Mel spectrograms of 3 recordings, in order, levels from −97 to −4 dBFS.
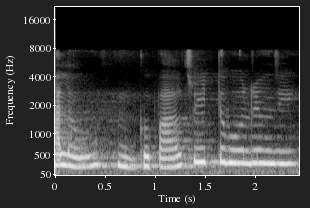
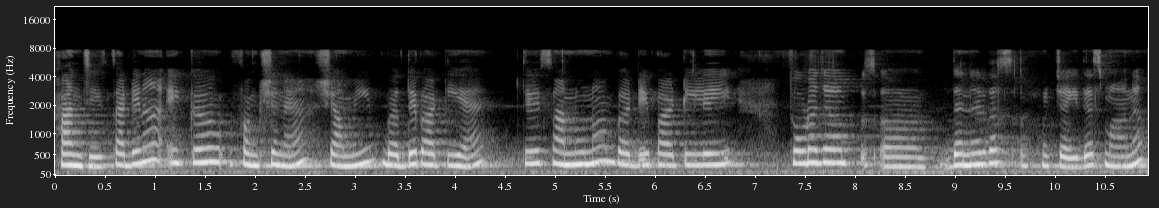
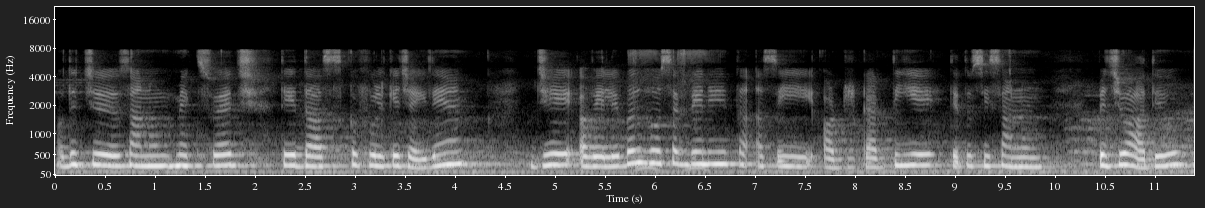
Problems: constant background noise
